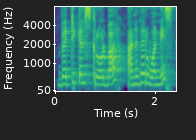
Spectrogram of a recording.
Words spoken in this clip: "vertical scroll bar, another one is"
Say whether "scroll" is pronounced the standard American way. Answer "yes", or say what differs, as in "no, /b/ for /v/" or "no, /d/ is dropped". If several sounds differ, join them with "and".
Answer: yes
